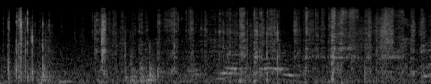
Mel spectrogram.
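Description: Cardboard packing pieces being handled and pulled apart by hand: a run of light scrapes, rustles and taps.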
